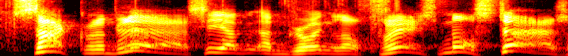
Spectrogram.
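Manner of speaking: hammed-up French voice while playing the viewer; mock French accent. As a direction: chuckle like a cartoon Frenchman. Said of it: "says Transformers Joe".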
